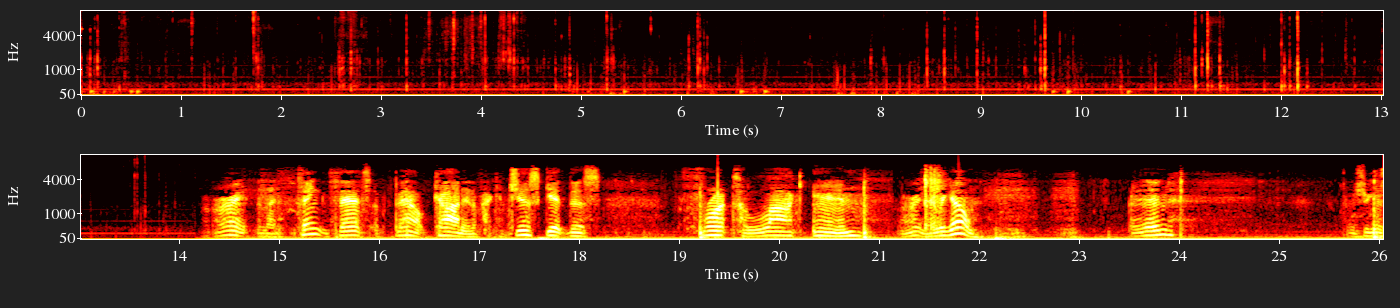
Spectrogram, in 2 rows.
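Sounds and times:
small plastic clicks and crackles: 0:00.0 - 0:14.2
steady low hum: 0:00.0 - 0:26.0.

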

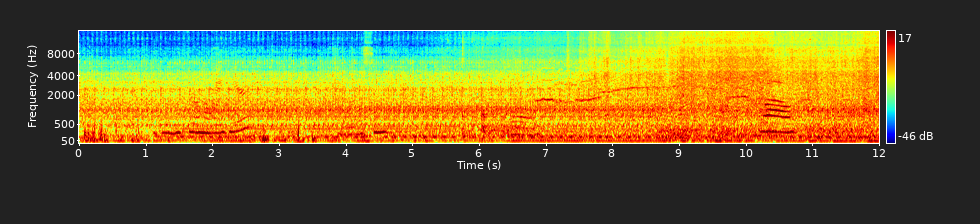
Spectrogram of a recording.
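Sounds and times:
tractor engine running: 0:00.0 - 0:12.0
corn cobs tumbling and rattling: 0:05.5 - 0:12.0.

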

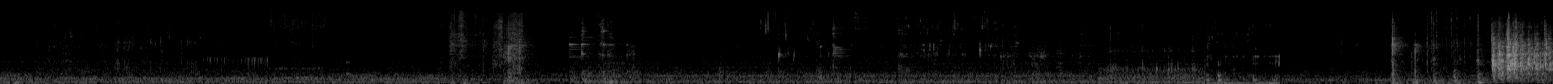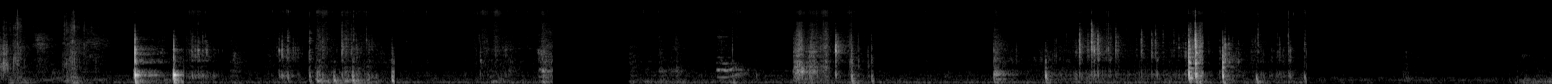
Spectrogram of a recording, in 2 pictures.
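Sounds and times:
liquid dripping and pouring: 0:00.4 - 0:03.3, 0:07.3 - 0:12.8
cookware clinking: 0:05.7 - 0:06.4.

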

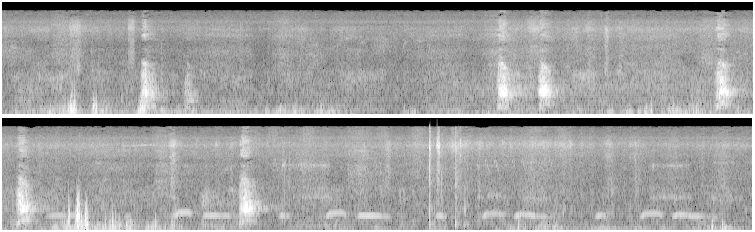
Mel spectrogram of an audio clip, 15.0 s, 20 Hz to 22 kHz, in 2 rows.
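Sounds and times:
small dogs barking: 0:01.4 - 0:02.0, 0:04.9 - 0:05.8, 0:07.1 - 0:08.1, 0:09.5 - 0:11.1.

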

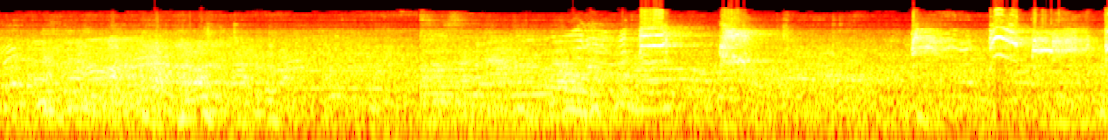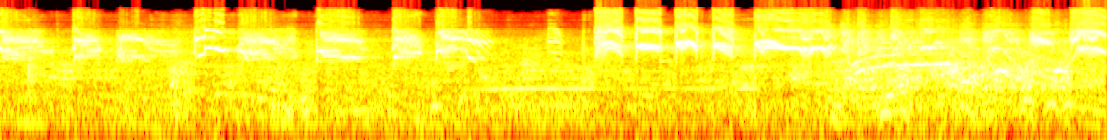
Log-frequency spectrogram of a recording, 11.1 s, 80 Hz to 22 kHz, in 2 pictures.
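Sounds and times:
clown's squeaky squawks: 0:02.8 - 0:04.0, 0:04.6 - 0:11.0.

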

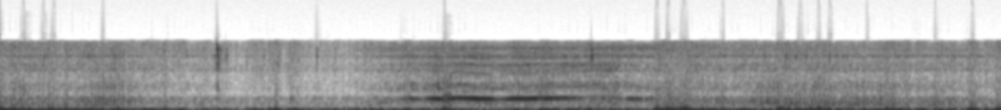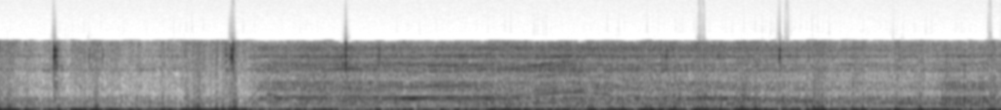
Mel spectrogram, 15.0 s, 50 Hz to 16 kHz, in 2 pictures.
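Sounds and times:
bike clicks and rattles: 0:00.0 - 0:02.8, 0:05.7 - 0:09.4
thin steady whine: 0:00.0 - 0:15.0
wind and trail vibration rumble: 0:00.0 - 0:15.0.

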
